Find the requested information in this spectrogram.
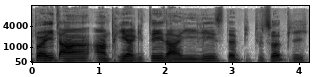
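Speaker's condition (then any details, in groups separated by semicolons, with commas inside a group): Cerebral palsy; epileptic seizure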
